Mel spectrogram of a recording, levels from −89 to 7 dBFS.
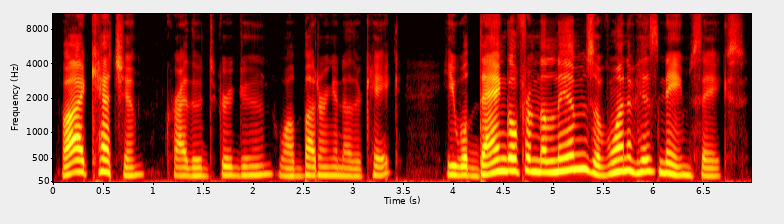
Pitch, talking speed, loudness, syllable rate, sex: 190 Hz, 190 wpm, -18 LUFS, 5.0 syllables/s, female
